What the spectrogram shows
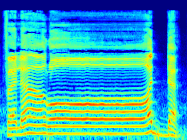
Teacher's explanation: kena baca dengan mad 6 harakat, tak ada diskaun, no kompromi, sebab kat sini hukumnya mad lazim musaqqal kalimi, berat.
